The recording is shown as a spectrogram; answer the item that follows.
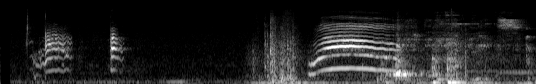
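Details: Domestic cats, a calico and a tabby, meowing indoors: two short chirps early on, then a long drawn-out meow that rises and falls, followed by rustling noises.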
